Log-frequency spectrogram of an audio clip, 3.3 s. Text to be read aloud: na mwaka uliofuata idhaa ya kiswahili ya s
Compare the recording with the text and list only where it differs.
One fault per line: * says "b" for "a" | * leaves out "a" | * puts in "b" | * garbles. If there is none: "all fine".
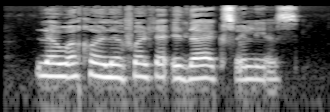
* leaves out "ya"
